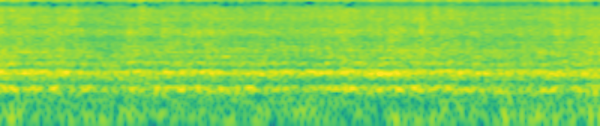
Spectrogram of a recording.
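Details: Bees pollinating flowers, a steady continuous droning buzz with a low hum band and a brighter layer above it, holding even throughout without pauses.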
